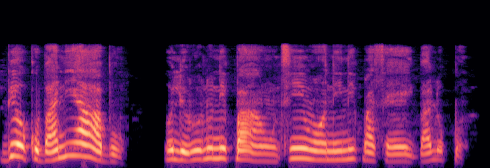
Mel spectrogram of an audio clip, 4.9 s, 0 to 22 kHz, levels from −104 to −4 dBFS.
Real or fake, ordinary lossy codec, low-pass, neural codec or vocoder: real; none; 7.2 kHz; none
